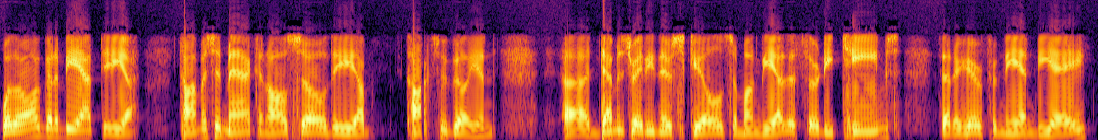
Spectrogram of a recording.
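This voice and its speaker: A man's voice: medium pitch, fairly even intonation, moderate pace, clear, resonant tone, no echo. A man hosting a sports talk radio show, effusive and promotional, repeating phrases for emphasis. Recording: slightly dull, dry radio sound.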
